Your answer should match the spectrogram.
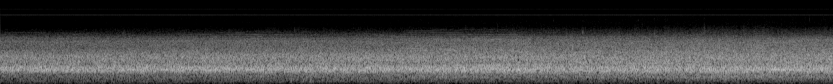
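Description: Football stadium crowd: a steady, dense noise of thousands of fans, heard through an old TV broadcast.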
